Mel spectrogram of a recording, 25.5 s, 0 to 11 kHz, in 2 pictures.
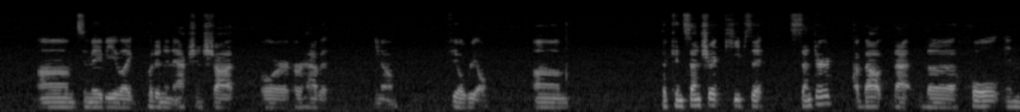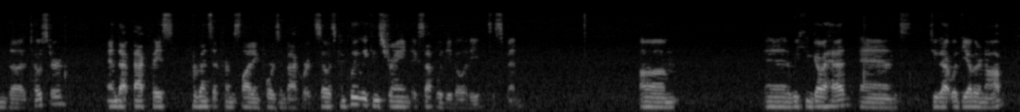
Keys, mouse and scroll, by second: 6.8 scroll down 1, 7.0 middle click, 7.2 scroll up 1, 8.2-10.2 scroll down 1, 10.9-13.2 middle drag, 13.2 scroll up 1, 13.5-16.7 middle drag, 17.2-23.1 drag, 23.4 middle click, 24.3-25.2 scroll up 1, 25.2-25.5 drag.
